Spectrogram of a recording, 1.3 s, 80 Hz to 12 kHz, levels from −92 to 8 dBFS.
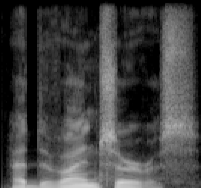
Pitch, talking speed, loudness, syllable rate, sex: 105 Hz, 135 wpm, -16 LUFS, 5.9 syllables/s, male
